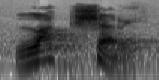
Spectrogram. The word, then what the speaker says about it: luxury: Now, Emily Kawera of Dhika, you say luxury, luxury, not luxury. Luxury, common but wrong.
